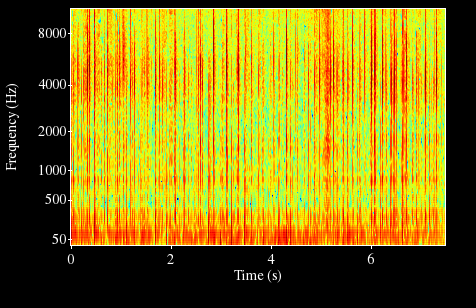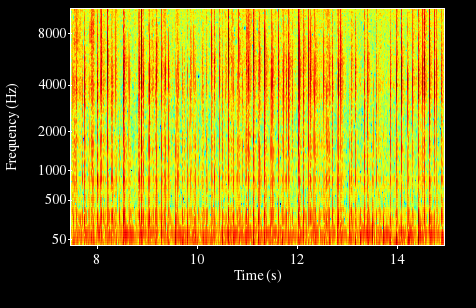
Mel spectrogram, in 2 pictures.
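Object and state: Hardboard (MDF) panel being scratched.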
